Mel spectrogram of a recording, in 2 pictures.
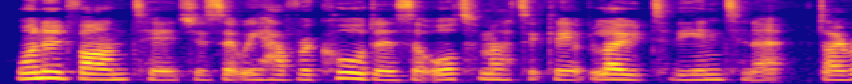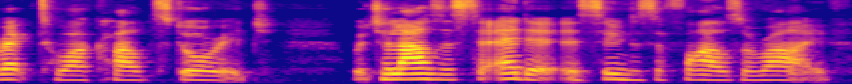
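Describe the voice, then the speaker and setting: A woman's voice: medium pitch, steady tone, brisk, creaky, sharp tone. A woman playing a young amateur-detective podcaster in an audio drama, speaking in a natural conversational way. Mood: serious.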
